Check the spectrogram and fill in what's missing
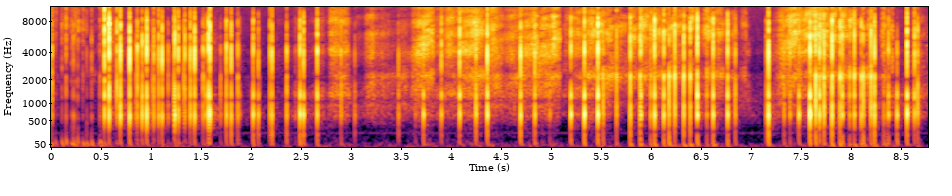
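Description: Rapid, dry fingernail taps and light scratches on a paperback cover, each click dying at once.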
